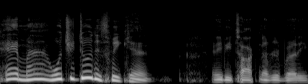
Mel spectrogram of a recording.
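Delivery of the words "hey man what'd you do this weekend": very high put-on voice of a dim-witted man. Retelling an old sketch character who chats with coworkers: imitating Vasquez character. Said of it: "his thing was like, he'd be like".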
